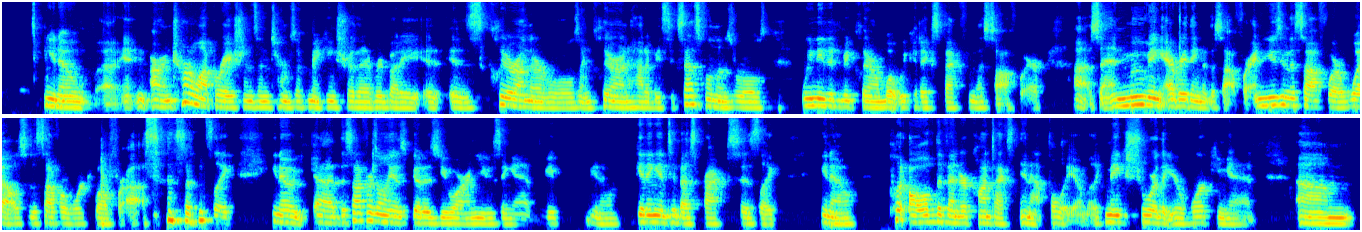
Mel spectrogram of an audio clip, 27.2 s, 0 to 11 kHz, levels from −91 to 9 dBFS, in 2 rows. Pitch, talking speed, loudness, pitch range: 135 Hz, 235 wpm, -27 LUFS, 130-160 Hz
